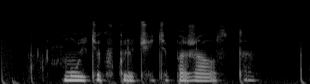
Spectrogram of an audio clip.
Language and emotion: Russian, neutral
